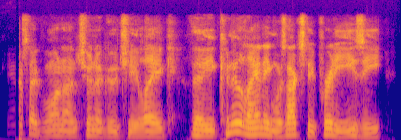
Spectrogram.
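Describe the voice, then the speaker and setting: Using a plain, everyday voice, a man at medium pitch talks at a fairly quick pace with lively intonation. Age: 60s. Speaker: outdoor vlogger. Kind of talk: casual vlog narration. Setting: outdoors.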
